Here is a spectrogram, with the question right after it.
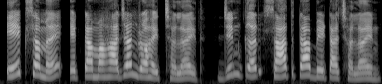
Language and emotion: Maithili, neutral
